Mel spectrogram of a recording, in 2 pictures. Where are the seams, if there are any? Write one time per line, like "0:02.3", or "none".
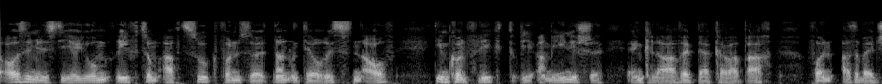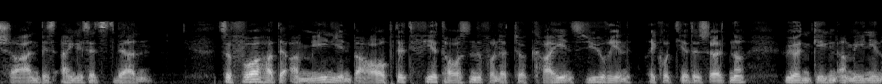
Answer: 0:05.2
